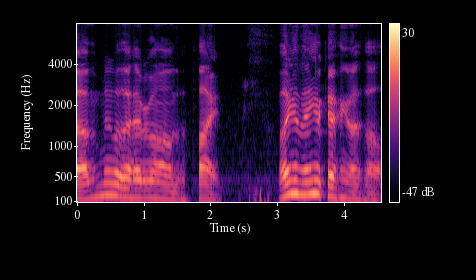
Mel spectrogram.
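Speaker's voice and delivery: mock sloppy drunken slurring of words. Retelling a woman being kicked off a flight, imitating a drunk woman. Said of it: "She just sounds drunk".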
